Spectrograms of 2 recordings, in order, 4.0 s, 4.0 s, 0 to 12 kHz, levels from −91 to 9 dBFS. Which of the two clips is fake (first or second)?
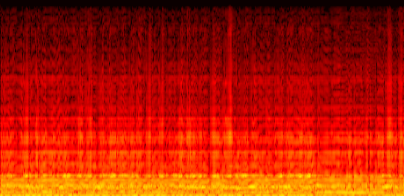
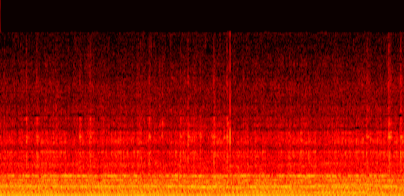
first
